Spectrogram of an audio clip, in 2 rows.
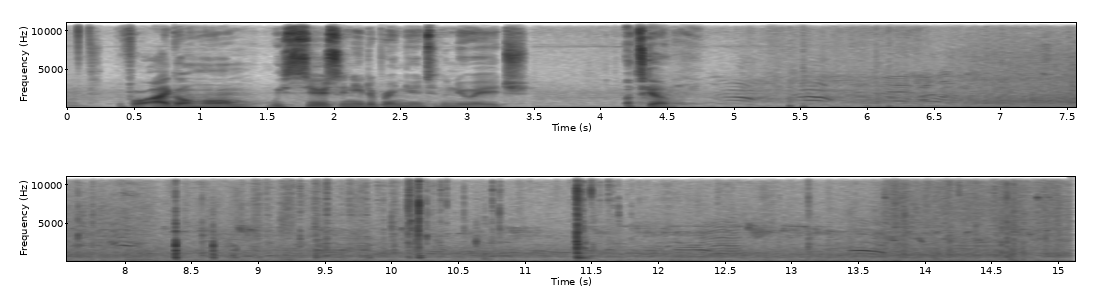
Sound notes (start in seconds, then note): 5.1 crowd chats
